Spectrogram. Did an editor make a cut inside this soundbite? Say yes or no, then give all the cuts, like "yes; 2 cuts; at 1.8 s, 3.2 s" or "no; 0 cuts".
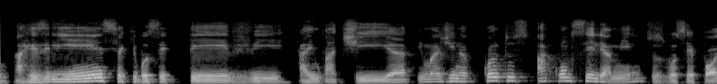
yes; 2 cuts; at 3.0 s, 4.3 s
